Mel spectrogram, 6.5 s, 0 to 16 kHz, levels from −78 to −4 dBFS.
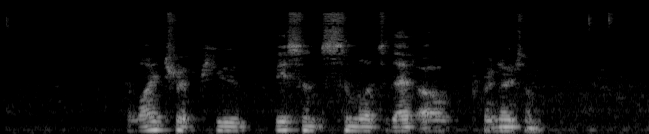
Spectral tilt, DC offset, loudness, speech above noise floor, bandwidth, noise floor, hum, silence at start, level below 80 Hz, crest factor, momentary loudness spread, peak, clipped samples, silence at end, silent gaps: -6 dB/octave; under 0.1%; -38 LUFS; 35 dB; 11.5 kHz; -72 dBFS; none; 1.3 s; -66 dBFS; 18 dB; 14 LU; -20 dBFS; under 0.1%; 0.35 s; none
